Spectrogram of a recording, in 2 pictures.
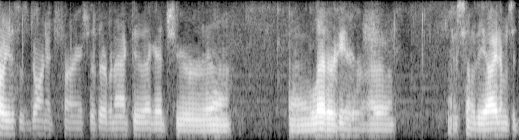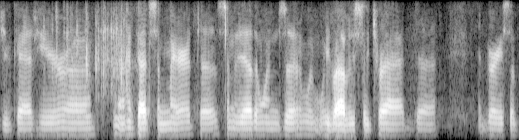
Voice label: Voicemail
